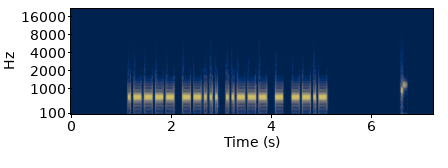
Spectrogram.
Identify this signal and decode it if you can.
Morse code, heard as a keyed tone, about 23 wpm, 700 Hz. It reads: 172TQ
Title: Code Groups - 5 Letter:Numbers - 22wpm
